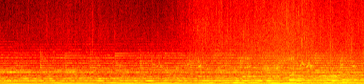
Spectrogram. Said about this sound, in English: The clouds let out a cheesy smile and start to drizzle. Not too much, just enough for a work of art,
